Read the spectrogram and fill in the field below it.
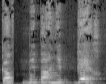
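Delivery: wolf justifying his revenge, furious; raging wolf. Acted. Wolf rages, decides revenge.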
